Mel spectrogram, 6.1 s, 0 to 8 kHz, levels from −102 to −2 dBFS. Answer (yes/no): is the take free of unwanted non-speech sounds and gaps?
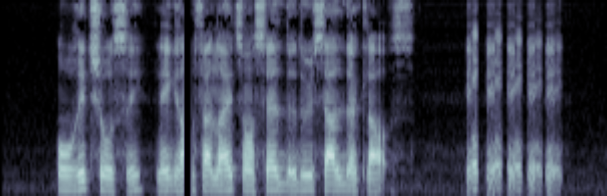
no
